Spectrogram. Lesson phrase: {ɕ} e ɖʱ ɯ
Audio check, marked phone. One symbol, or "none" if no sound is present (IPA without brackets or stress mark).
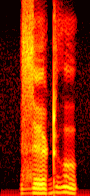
z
